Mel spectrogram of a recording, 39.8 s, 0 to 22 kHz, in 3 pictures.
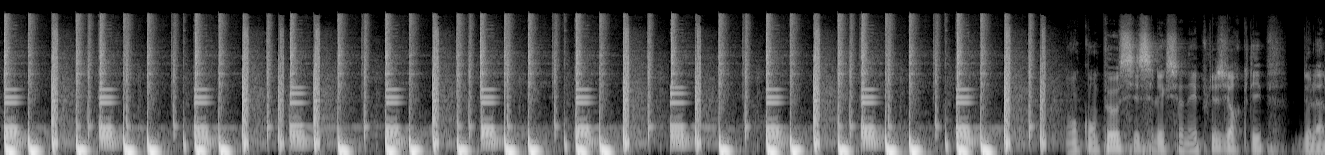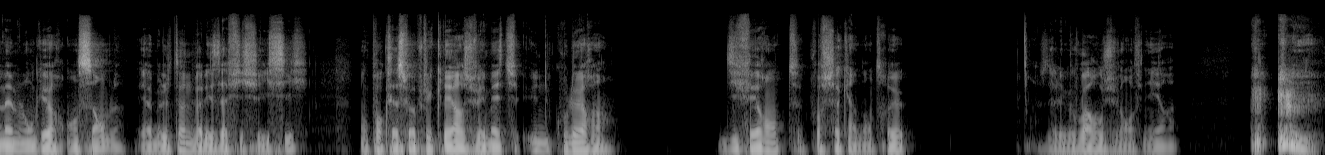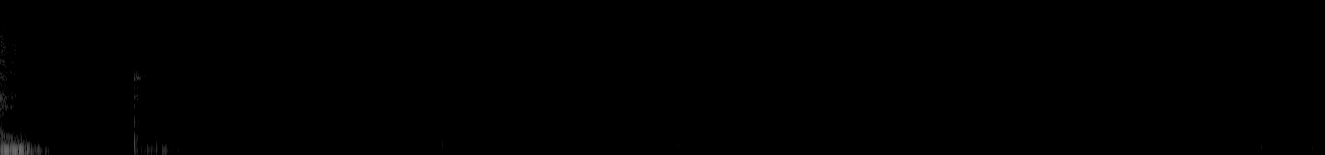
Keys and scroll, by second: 10.4 space.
